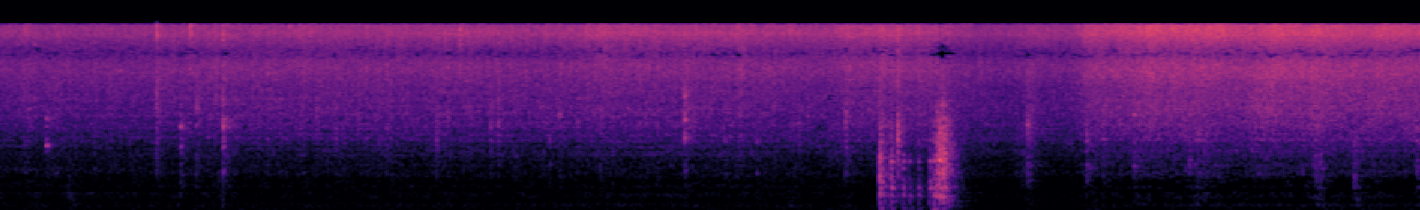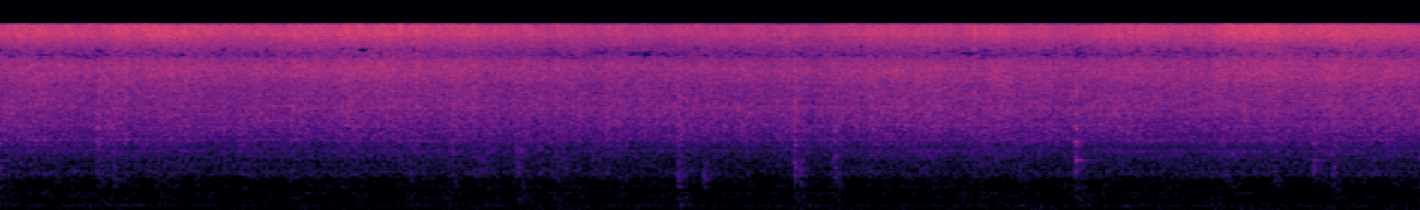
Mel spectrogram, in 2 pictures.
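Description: Beef and sliced onions sizzling in a hot nonstick frying pan while a wooden spoon stirs them. A few loud knocks come about seven to eight seconds in, and after that the sizzle runs louder and steady.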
